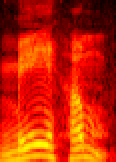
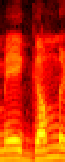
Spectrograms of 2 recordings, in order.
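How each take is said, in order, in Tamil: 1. நடுவில் உள்ள மெய் ஒலி மென்மையான எச் போன்ற ஒலி. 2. நடுவில் உள்ள மெய் ஒலி கடினமான க ஒலி. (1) "இது க இல்ல" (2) "இடையில உச்சரிச்சவர் மேகம் என்று உச்சரிச்சீங்க"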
